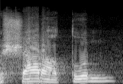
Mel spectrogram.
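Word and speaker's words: شَرَطٌ: Tapi kalau syaratun, asyrat. Syartun kalau ra-nya disukunkan, syartun, bentuk jamaknya syurut, artinya syarat. Tapi kalau syaratun, ra-nya diberi harokat fathah, maka bentuk jamaknya asyrat.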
